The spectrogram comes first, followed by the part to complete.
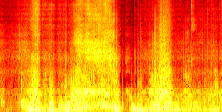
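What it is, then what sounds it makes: Silicone ear microphone scraped with wooden picks. Thin wooden ear picks scrape inside the ear canals of a pair of life-size, soft, solid rubbery silicone ear models used as a binaural microphone. The result is close, low-heavy rubbery scratching and rumbling in two long, dense bursts, separated by a brief dip in the middle.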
